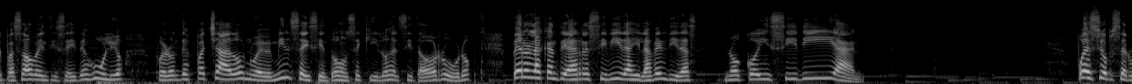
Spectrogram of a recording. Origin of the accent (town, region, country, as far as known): Venezuela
